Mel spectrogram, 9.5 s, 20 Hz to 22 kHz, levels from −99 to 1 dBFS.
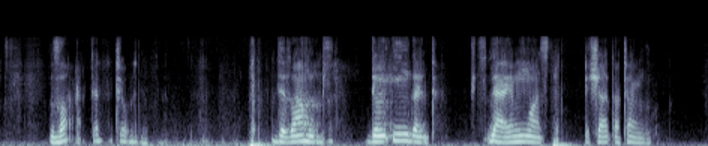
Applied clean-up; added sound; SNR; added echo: neural diffusion model UNIVERSE++.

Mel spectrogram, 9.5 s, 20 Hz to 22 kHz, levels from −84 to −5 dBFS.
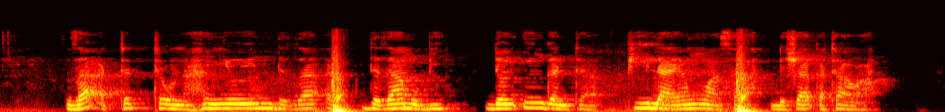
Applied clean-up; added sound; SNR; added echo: none; Slam / Car; -4 dB; none.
